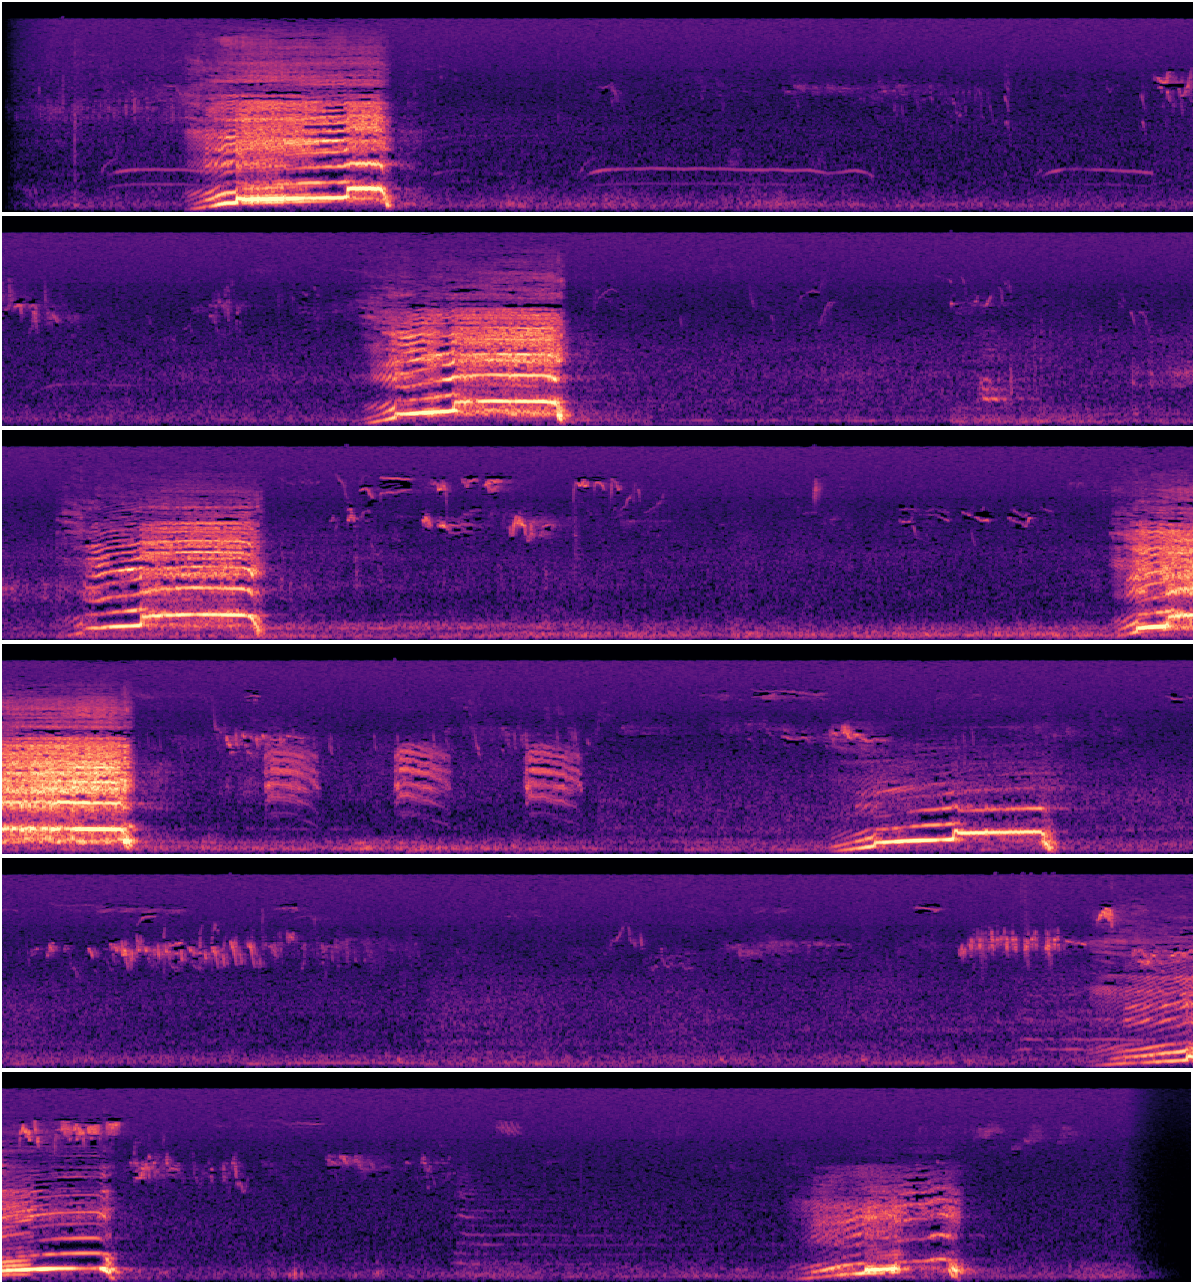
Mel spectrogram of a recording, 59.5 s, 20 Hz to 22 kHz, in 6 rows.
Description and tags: Persistent Cow
A stereo field recording of a cow looking for her lost day old calf. The calf was curled up,hidden, fast asleep and oblivious to the commotion his mother was making. Rode NT4 > FEL battery pre-amp > Zoom H2 line in.
cow, lowing, moo, stereo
